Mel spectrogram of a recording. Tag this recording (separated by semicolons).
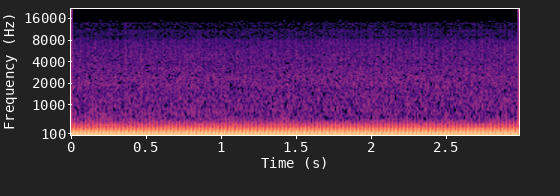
Free; Noise; Fan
